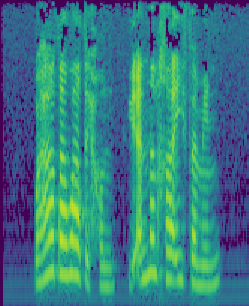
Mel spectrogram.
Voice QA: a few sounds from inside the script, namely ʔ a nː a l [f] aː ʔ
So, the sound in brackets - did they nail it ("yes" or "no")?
no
